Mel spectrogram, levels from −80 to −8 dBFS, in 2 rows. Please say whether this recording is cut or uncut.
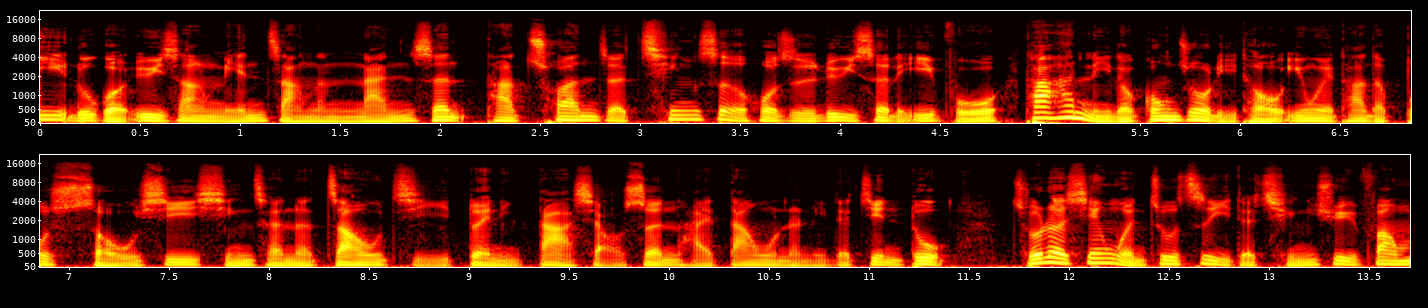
cut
